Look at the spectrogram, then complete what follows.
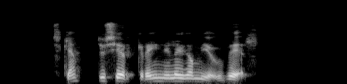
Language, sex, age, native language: Icelandic, male, 30-39, Icelandic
